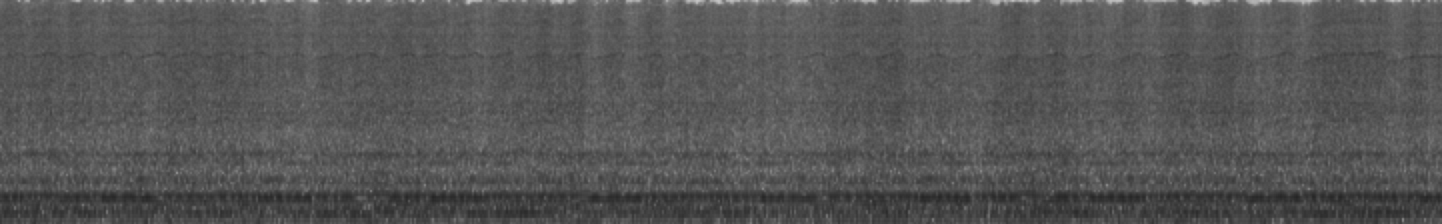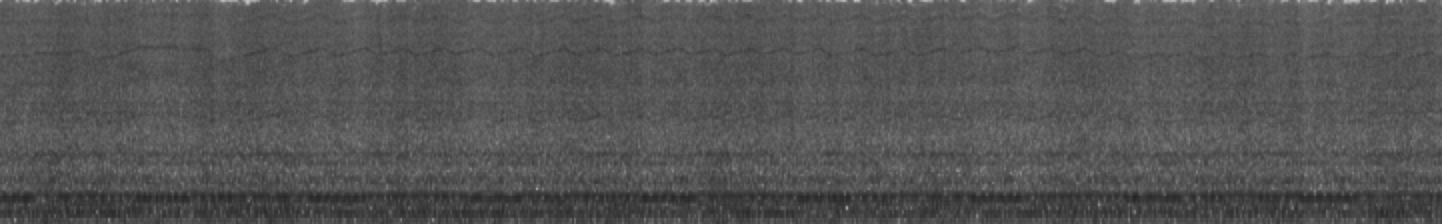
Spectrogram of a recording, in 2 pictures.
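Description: A bus engine hums steadily as the bus drives along a winding road.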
